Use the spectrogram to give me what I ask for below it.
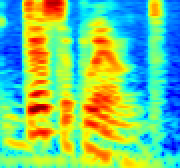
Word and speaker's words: disciplined: E na palavra disciplined, nós vamos conectar o N ao D.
